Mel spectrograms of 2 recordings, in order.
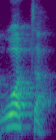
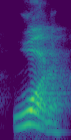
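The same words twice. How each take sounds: First: Said in the usual way. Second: "Water" with the t softened to a flap; American-style pronunciation. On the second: Shown as a demonstration. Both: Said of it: "Not water".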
